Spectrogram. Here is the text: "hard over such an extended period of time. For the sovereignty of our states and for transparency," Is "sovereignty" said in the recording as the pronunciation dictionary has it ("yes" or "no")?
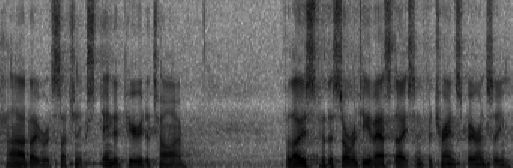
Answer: yes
